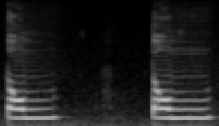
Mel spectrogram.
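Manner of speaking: 똠 held on a closing m; pronunciation demo. Shown as a demonstration. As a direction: model 똠 alone, lips shut on the final m. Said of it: "예를 읽어볼게요".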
